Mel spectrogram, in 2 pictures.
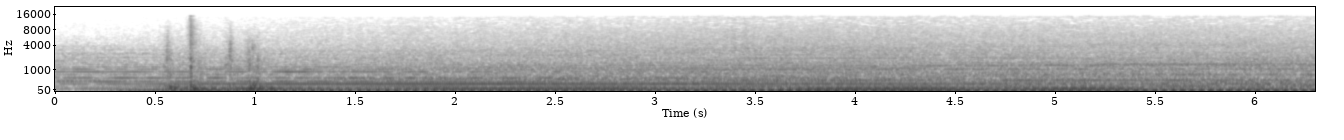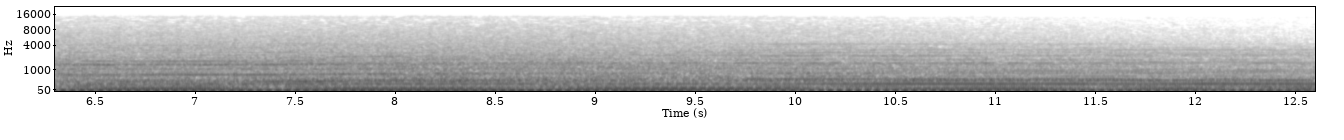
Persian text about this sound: ماشین توی جاده تاریک حرکت میکنه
